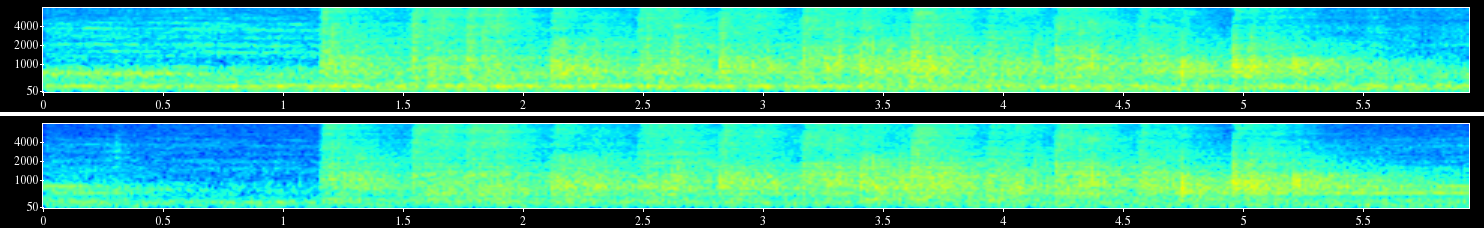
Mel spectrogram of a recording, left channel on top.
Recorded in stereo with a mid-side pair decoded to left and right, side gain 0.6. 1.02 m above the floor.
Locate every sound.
1.1 s running footsteps: 30° left, 5 m; by 5.3 s 5° right, 4 m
